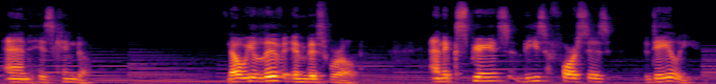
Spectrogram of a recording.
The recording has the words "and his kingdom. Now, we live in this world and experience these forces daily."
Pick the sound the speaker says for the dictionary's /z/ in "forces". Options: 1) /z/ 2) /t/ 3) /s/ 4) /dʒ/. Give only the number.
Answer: 1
